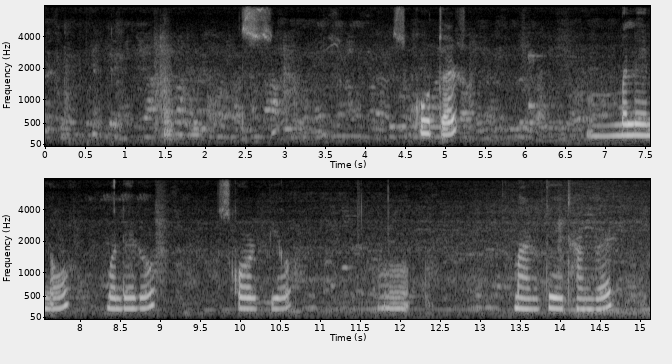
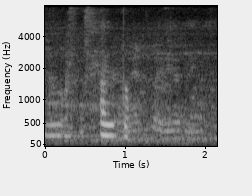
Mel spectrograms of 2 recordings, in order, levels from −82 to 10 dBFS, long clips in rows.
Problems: constant background noise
